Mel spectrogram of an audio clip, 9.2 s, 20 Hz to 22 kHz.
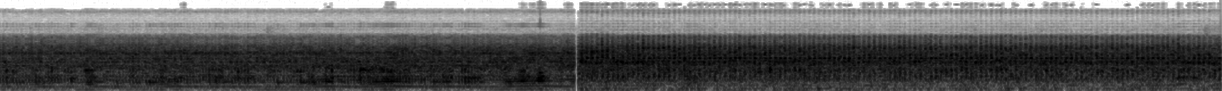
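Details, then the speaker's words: Mercury 115 two-stroke outboard before rebuild, exhaust in a bucket of water, getting noisier as it warmed: rough, clattery idle with a loose rapping knock from a scored, heavily worn piston with huge wall clearance; piston slap. "We had the exhaust in a bucket of water so we could hear the engine a little bit better. And as it warmed up, it gets pretty noisy."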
